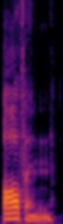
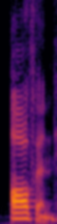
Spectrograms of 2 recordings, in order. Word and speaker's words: oven: 그래서까지 느껴지는 이중모음 이고요 오븐은 oven oven 해서 턱이 길어지는 오예요 그래서 우리가 너무 잘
